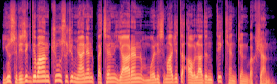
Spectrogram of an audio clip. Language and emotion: Kashmiri, neutral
